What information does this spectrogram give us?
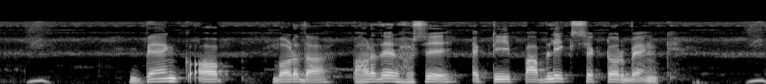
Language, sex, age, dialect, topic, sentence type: Bengali, male, 25-30, Rajbangshi, banking, statement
